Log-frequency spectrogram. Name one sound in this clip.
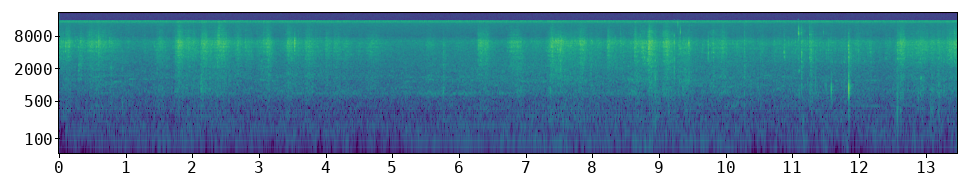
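Dogs rustle through dry leaves as they sniff about.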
